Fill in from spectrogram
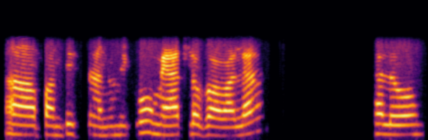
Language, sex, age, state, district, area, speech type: Telugu, female, 18-30, Andhra Pradesh, Visakhapatnam, urban, conversation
